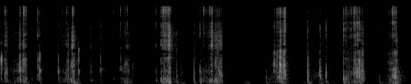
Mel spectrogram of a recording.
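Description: Long nails trace and scratch over the raised glitter-glue lettering on a pink paper birthday card. The result is a quick series of short, crisp, bright scratching bursts with brief pauses between them, quiet overall with little low end.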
